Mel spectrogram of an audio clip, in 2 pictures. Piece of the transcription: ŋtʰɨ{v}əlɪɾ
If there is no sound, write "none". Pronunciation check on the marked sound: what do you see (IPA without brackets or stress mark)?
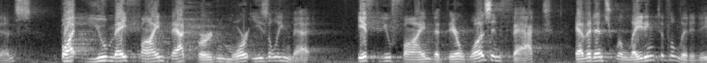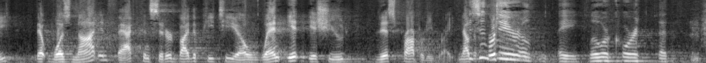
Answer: v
